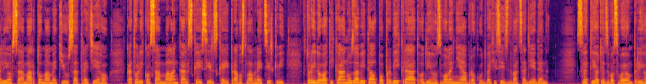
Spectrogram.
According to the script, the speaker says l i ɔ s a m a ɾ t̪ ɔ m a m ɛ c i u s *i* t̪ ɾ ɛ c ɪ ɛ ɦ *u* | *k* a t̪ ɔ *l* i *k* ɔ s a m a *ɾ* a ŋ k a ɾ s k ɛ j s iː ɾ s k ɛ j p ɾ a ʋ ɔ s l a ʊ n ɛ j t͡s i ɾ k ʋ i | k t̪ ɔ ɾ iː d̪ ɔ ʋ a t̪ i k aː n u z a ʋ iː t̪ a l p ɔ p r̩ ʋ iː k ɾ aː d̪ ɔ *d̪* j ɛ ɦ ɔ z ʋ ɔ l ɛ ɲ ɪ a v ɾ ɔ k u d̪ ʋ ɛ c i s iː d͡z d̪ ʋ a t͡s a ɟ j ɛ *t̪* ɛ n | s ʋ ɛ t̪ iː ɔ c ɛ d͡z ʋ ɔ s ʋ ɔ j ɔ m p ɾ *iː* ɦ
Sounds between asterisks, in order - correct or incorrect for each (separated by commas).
incorrect, incorrect, correct, correct, correct, incorrect, correct, incorrect, correct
